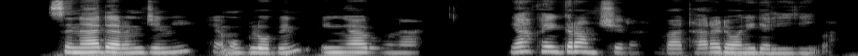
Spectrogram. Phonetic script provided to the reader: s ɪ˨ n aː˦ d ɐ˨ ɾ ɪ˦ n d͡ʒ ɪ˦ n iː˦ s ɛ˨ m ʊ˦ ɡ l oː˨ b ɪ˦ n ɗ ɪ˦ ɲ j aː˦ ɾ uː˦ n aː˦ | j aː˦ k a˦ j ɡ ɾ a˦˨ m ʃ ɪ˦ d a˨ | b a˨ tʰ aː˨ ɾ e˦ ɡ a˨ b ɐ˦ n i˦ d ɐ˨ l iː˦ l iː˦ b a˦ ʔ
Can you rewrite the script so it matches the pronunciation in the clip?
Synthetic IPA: s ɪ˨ n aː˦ d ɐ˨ ɾ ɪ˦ n d͡ʒ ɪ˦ n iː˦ h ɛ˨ m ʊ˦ ɡ l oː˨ b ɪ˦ n ɗ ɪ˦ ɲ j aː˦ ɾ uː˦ n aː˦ | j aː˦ k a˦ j ɡ ɾ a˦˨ m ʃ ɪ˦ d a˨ | b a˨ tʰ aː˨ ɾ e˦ d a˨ w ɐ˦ n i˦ d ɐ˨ l iː˦ l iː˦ b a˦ ʔ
